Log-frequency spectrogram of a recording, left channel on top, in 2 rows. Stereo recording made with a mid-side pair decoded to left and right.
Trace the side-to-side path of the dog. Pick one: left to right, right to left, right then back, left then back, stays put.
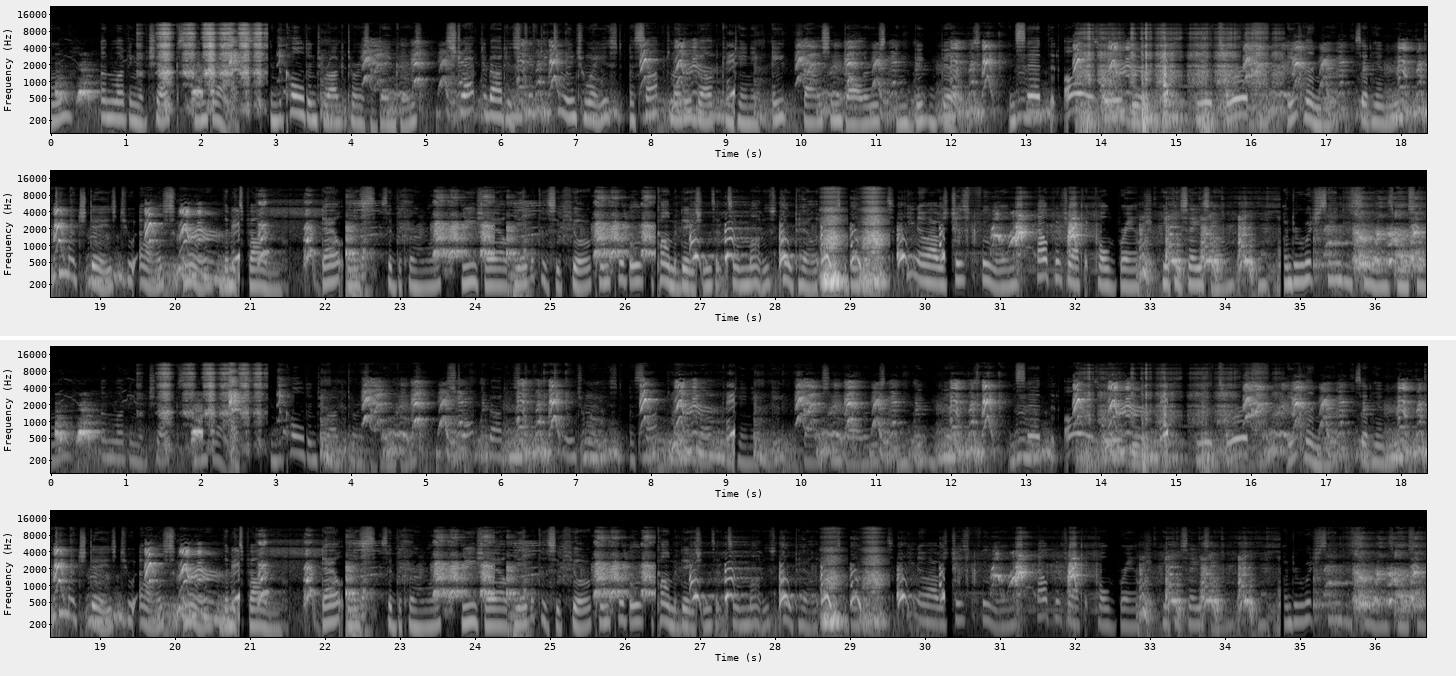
right to left.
